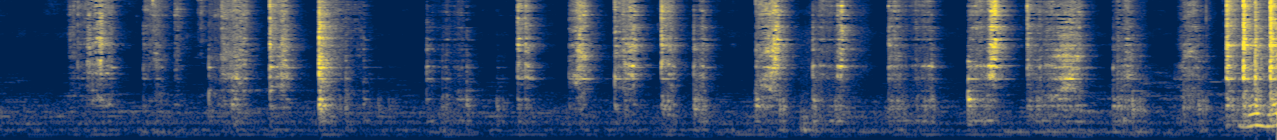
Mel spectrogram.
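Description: Spatula scraping and spreading melted butter around a flat frying pan in short irregular strokes, one or two a second, over a low steady hum.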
